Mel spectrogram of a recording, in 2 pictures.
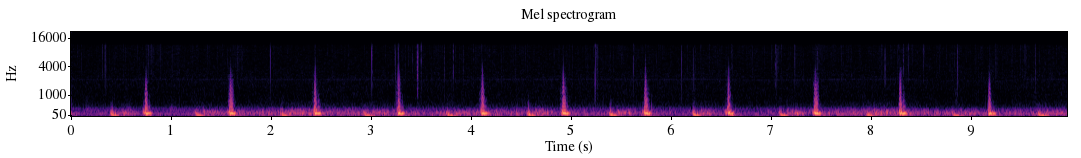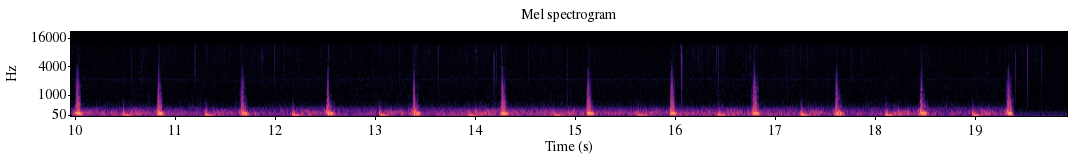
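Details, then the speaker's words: Teaching heart recording from 1967, tracing 1: hypertensive patient, regular heartbeat near 71/min with a loud, ringing, tambour-like aortic second sound. "the first example corresponding to tracing number one is a loud tambour like second aortic sound observed in a hypertensive patient"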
